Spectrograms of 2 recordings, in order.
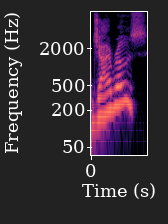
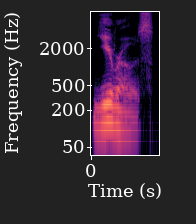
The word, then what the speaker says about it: gyros: If memory serves, he taught us a valuable lesson that you do not pronounce them gyros, you pronounce them euros.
